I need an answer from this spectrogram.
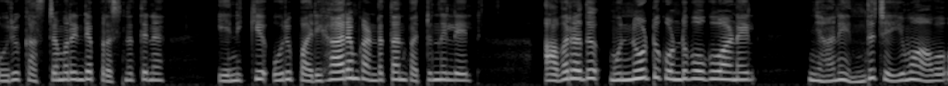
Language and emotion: Malayalam, fearful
